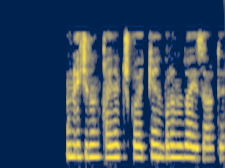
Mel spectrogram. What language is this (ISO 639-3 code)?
uzb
